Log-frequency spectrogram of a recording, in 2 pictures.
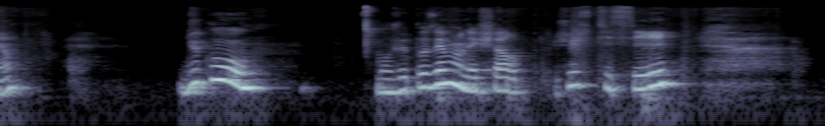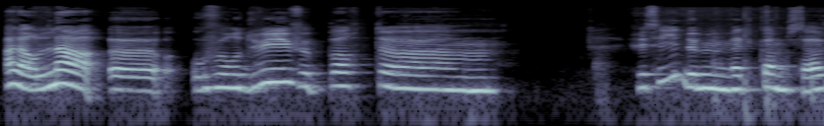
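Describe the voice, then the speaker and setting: A woman's voice: mid-range voice, a little mellow. A woman from Réunion chatting at home to her followers about her clothes. She talks in a loose, friendly way, full of fillers and little laughs, and calls her viewers "les filles" over and over. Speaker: fashion vlogger. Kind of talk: casual haul video chat.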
